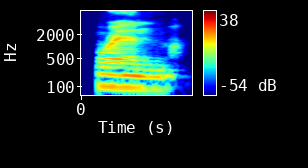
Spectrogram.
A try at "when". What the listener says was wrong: Make the e much longer.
